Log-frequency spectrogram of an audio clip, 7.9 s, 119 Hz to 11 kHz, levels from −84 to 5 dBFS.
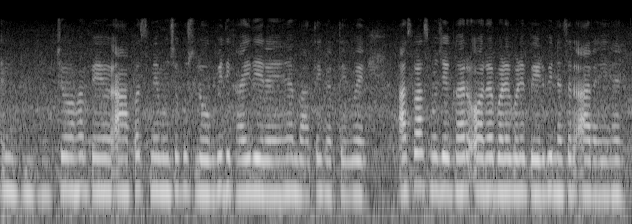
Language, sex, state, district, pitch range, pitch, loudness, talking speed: Hindi, female, Chandigarh, Chandigarh, 215-230 Hz, 225 Hz, -17 LUFS, 210 wpm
